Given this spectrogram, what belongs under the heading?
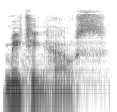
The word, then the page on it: meeting house: British English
